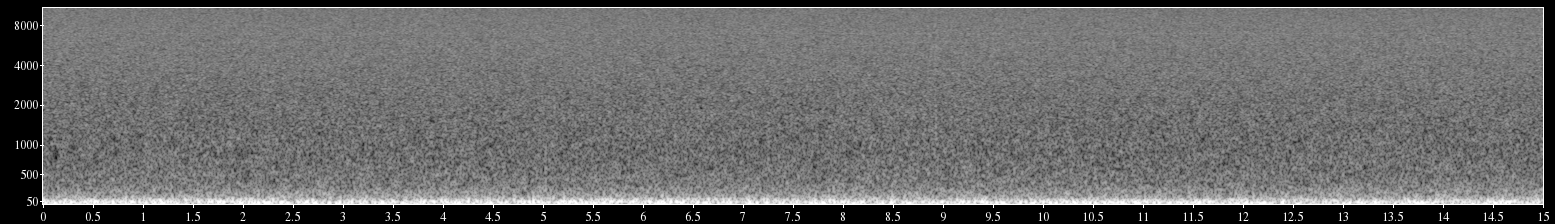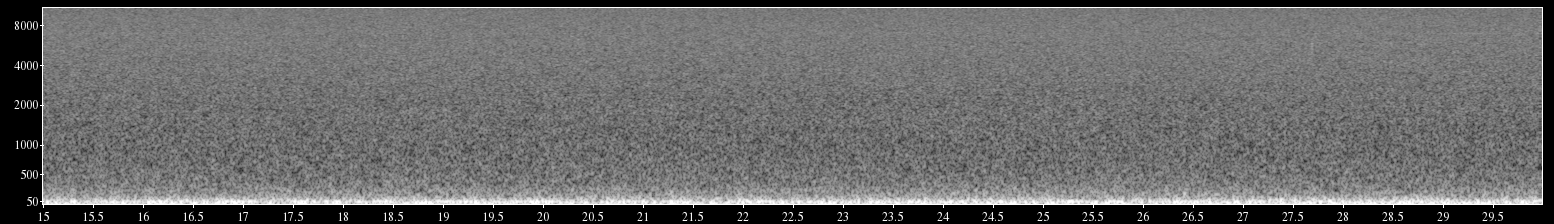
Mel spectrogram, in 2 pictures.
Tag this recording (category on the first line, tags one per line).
Soundscapes > Nature
nature
field-recording
raspberry-pi
alice-holt-forest
soundscape
phenological-recording
natural-soundscape
meadow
